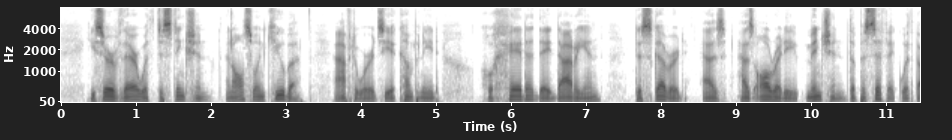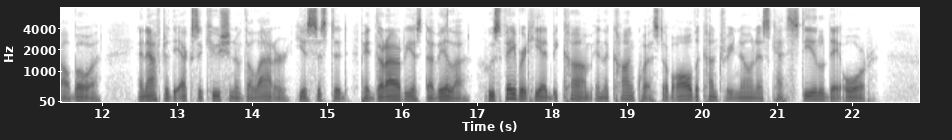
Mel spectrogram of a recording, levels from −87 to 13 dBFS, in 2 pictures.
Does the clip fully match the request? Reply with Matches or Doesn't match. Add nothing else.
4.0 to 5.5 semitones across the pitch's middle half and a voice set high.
Doesn't match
